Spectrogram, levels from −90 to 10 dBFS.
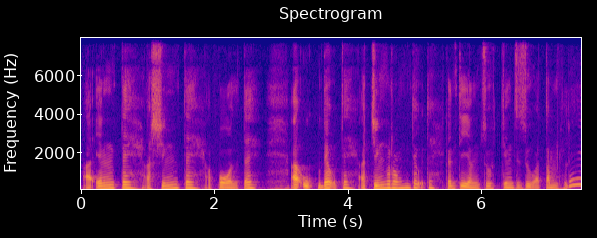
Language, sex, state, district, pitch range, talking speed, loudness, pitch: Mizo, male, Mizoram, Aizawl, 110-160 Hz, 225 wpm, -20 LUFS, 135 Hz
